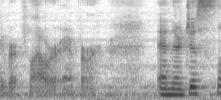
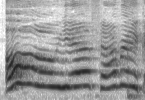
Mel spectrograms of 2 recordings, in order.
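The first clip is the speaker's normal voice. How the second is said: much higher and louder, bursting with delight; light up at the mention of fabric; excited burst; 13 dB louder, slower than usual. Real, not acted. Guest lighting up when asked about fabric design, thrilled.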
